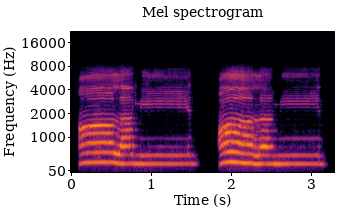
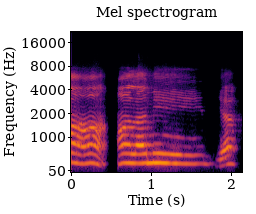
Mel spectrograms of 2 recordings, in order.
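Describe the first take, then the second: First: Slow "Alamin" with a plain, wrong a; stretched, wrong alamin. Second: Slow, careful alamin; correct alamin. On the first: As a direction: drag out alamin the mistaken way. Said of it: "jangan alamin". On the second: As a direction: say alamin from the throat. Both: Shown as a demonstration.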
